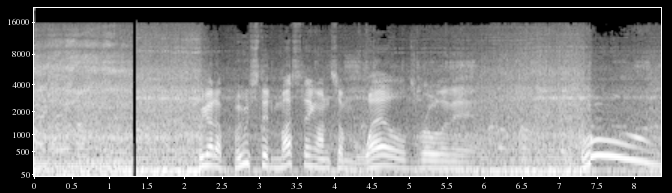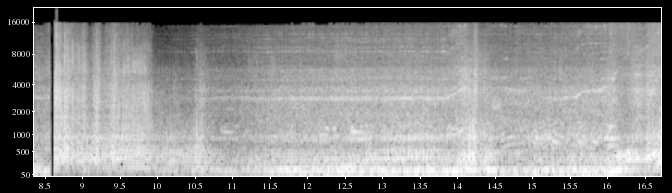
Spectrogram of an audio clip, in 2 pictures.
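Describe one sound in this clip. A car engine rumbles at idle.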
